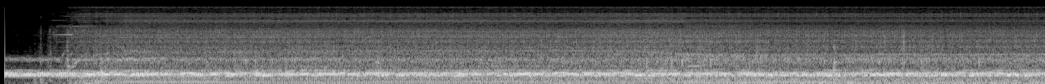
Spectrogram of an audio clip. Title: Kuga phev 2021 whining noise after new clutch damper/flywheel changed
